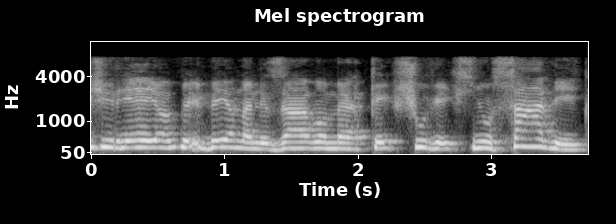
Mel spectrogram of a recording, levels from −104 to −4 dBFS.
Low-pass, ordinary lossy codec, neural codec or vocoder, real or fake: 7.2 kHz; MP3, 96 kbps; codec, 16 kHz, 2 kbps, FunCodec, trained on Chinese and English, 25 frames a second; fake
